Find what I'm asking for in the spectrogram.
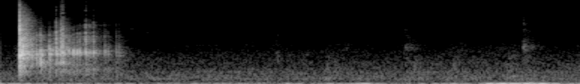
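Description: A different die is rolled across a table, a quick burst of sharp rattling clicks at the start that settles within a second, followed by near silence.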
